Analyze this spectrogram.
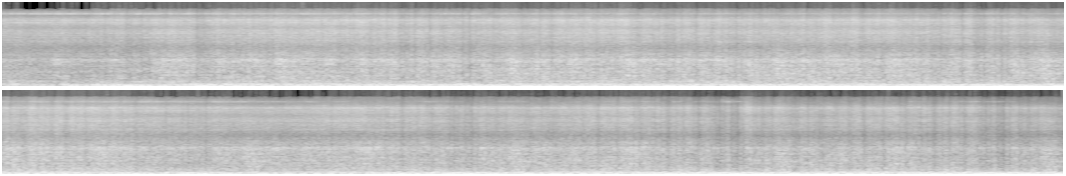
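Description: Dense, distorted harsh noise roars through a contact-miked performance without letup.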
